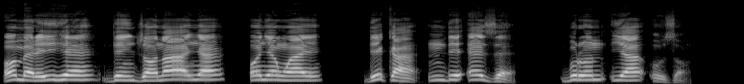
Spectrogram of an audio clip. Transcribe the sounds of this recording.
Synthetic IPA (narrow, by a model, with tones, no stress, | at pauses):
o˦me˨ɾe˨i˦ɦe˦dɪ˨n̩˨d͡ʒɔ˨na˦a˦ɲa˦ | o˦ɲe˦ŋʷa˨ɲɪ˦ | dɪ˦ka˨n̩˦dɪ˦ʔe˦zḛ˨ | bu˦ɾu˦n̩˦ja˦ʊ˨zɔ̰˨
